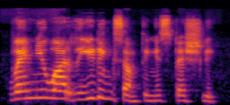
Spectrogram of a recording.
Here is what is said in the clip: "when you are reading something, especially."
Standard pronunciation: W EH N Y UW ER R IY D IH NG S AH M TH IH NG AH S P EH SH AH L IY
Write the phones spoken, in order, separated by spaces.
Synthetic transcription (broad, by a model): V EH N Y UW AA R IY D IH NG S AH M T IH NG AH S P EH SH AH L IY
